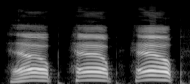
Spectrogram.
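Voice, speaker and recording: A man's voice: sits low, fairly even intonation, moderate pace, darkish tone, no echo, studio quality, natural voice. A man voicing a menacing male bully who snarls threats, then shrieks for help. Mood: shrieking.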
